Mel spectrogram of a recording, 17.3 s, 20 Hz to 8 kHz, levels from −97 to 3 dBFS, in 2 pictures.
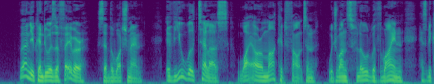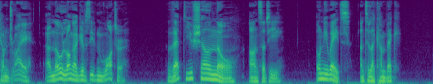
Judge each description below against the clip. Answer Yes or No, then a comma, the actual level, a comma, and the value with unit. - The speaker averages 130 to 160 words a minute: Yes, average, 155 wpm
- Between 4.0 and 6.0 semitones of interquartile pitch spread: Yes, average, 5.1 semitones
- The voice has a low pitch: Yes, low, 100 Hz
